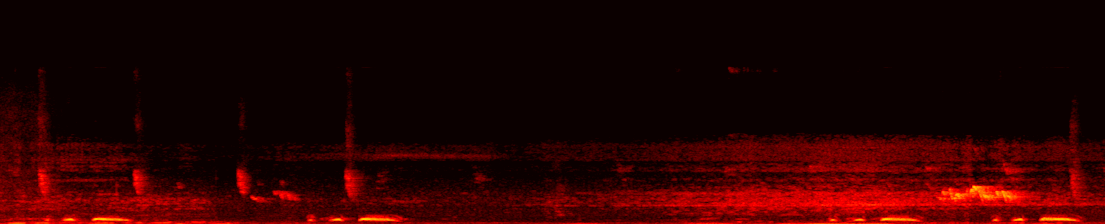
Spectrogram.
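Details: Spotted dove lure call for attracting wild birds: low, hollow cooing phrases of several short notes with a longer arched coo, in two bursts around a quieter gap. A higher chirping bird is heard near the end.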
